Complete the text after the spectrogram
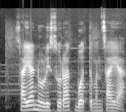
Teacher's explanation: Also notice that menulis loses its prefix, but it doesn't revert to its root form tulis. Instead, it maintains the nasal sound at the beginning. And one more small difference we can see is that the word for friend, teman, is pronounced more like temen.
